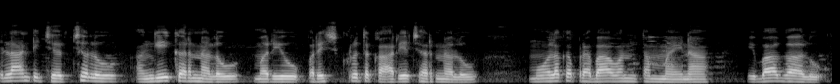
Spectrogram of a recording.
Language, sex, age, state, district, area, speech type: Telugu, male, 30-45, Andhra Pradesh, Krishna, urban, spontaneous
